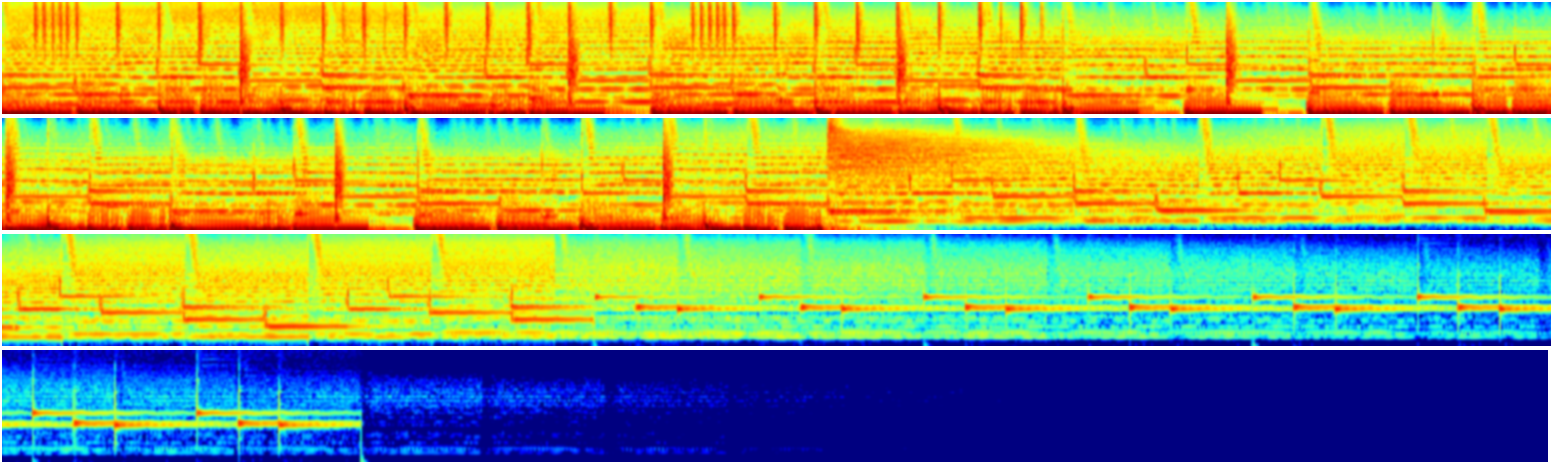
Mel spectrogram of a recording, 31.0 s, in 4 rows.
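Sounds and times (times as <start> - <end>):
trap beat: 0.0 - 15.8.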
